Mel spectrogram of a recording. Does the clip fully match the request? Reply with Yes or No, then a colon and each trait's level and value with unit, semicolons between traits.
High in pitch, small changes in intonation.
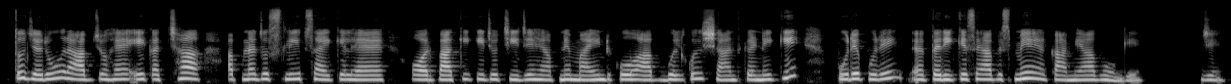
Yes: high, 225 Hz; narrow, 2.2 semitones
